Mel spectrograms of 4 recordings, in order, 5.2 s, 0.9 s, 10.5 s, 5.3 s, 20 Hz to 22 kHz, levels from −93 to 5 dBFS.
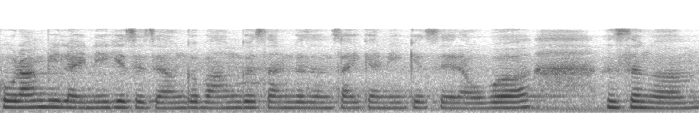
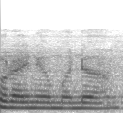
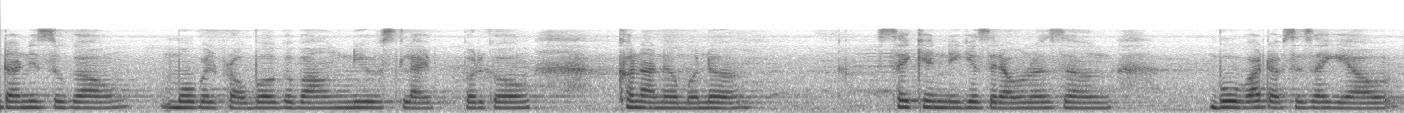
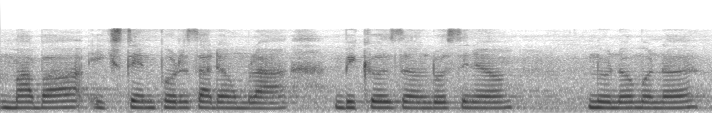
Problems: low volume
